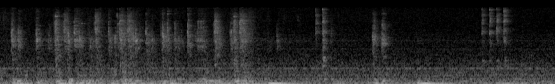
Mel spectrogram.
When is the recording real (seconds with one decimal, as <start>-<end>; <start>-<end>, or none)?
0.0-5.6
